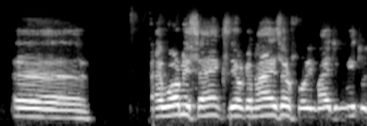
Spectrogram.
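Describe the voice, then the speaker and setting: A man speaks with a non-native accent. His pace is fairly slow, and his pitch varies in an ordinary way. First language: Italian. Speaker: philologist and panel chair. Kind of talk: chairing an academic panel. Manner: hesitant, many fillers.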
